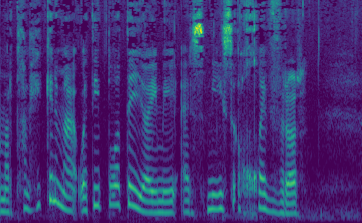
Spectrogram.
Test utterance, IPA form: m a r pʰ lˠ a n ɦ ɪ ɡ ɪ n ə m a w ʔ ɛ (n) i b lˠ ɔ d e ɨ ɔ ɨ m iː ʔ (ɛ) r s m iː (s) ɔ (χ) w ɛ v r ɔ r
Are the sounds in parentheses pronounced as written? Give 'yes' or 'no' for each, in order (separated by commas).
no, yes, yes, yes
